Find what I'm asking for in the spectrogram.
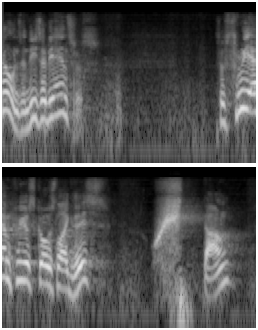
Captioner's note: wssshhht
